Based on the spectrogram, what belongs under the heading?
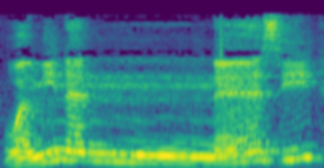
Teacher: اللام بتاعة الناس لا تنطق لأنها لام شمسية. ومينا بنتقل من النون المفتوحة بتاعة مينا إلى النون المشددة بتاعة الناس. · نون حرف غنة مشدد بيغني بمقدار 2 حركات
